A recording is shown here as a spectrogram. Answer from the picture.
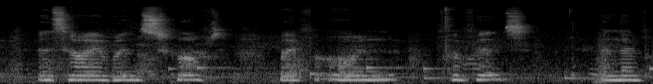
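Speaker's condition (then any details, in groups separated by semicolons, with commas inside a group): ALS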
